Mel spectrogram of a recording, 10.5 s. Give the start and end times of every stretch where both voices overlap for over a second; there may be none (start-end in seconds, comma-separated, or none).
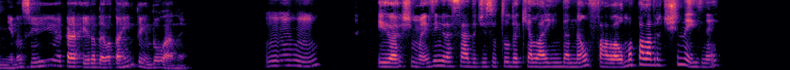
none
